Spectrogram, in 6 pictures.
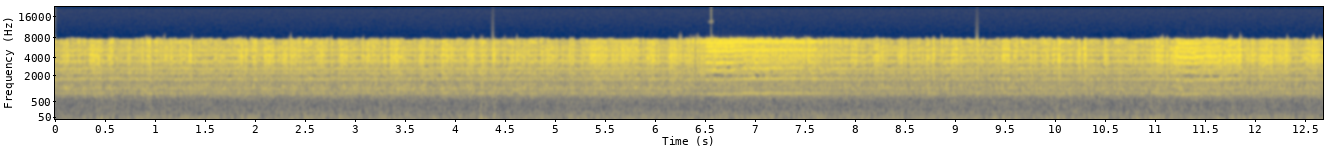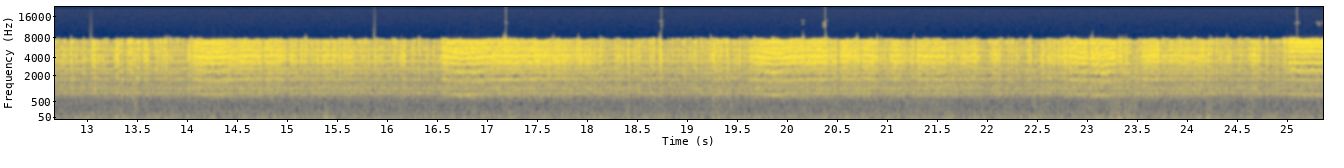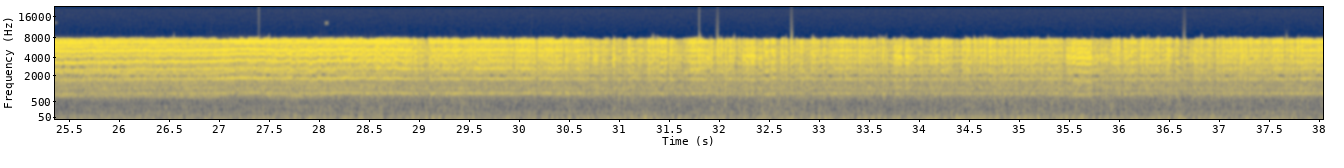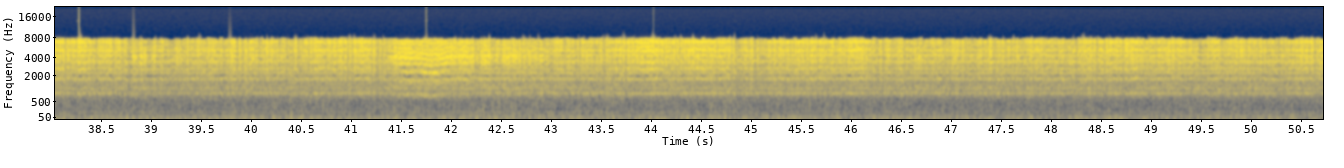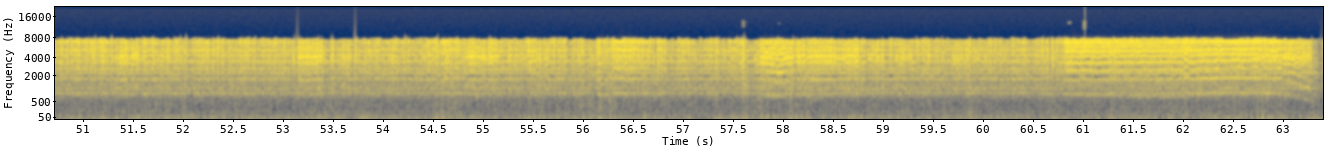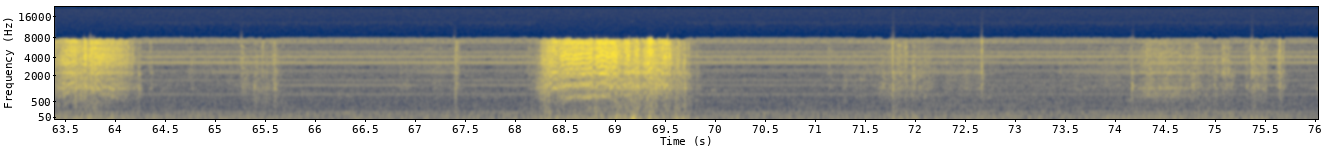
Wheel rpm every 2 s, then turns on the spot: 230, 240, 240, 230, 230, 230, 230, 230, 230, 230, 230, 230, 230, 210, 230, 230, 230, 230, 230, 230, 230, 230, 230, 230, 230, 230, 230, 230, 230, 230, 230, 160, 10, 0, 110, 10, 10, 10.
74-76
